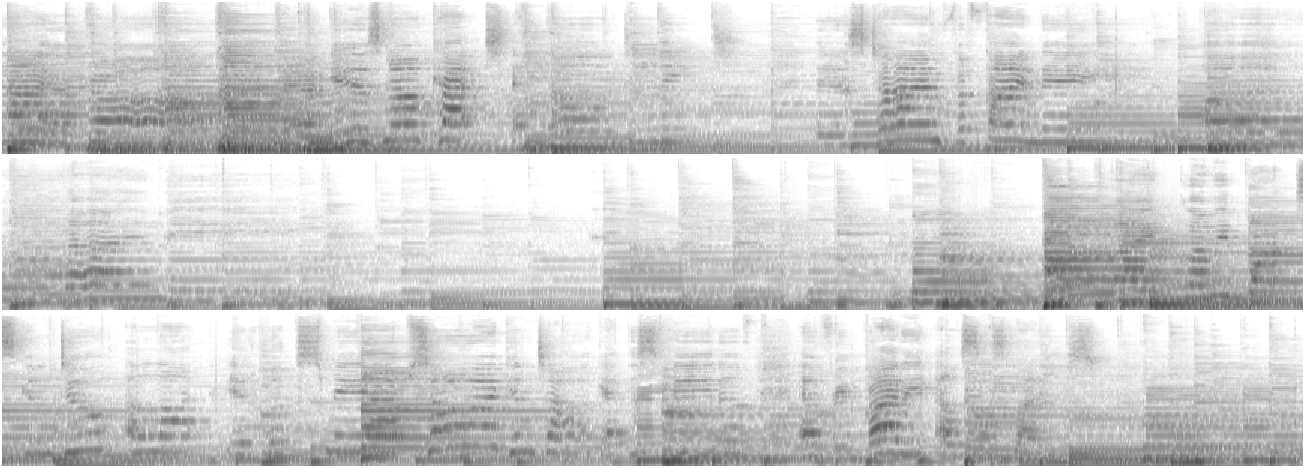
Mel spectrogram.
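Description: Steel-string acoustic guitar playing an instrumental passage of a song, with a woman's wordless singing at times. The guitar grows quieter toward the middle, then comes back in stronger about halfway through.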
